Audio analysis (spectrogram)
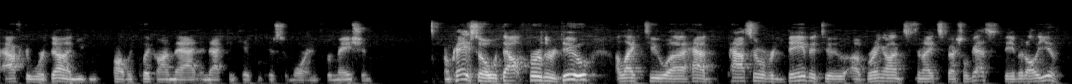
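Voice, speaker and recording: A man's voice: mid-range voice, bright, forceful tone. A man hosting an online hangout on a video call, upbeat but often hesitating with fillers. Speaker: host. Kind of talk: webcast hosting. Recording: muffled lo-fi video call audio.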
